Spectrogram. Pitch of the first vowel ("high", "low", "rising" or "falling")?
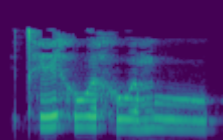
rising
